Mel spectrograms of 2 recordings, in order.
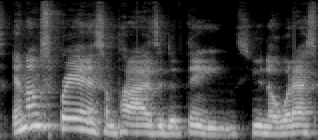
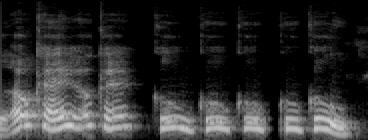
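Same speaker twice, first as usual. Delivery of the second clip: much higher chirpy okay and cool; 9 semitones higher, slower than usual. Real, not acted. Reading a viewer's message, answering in a high voice. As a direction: bounce up high on each cool.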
